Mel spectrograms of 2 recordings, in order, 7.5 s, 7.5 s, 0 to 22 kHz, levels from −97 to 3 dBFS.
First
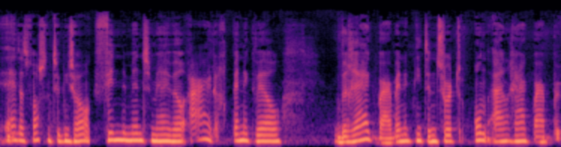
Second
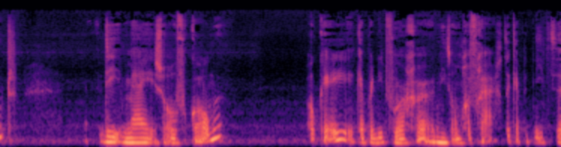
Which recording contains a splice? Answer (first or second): first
